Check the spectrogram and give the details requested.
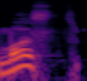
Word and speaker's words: must: You must go to the doctor. You must go to the doctor. You must go. You must go to the doctor. Here T is silent.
